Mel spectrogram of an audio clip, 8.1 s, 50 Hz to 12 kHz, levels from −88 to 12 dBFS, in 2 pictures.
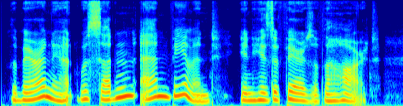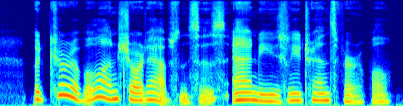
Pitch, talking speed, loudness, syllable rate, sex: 200 Hz, 150 wpm, -17 LUFS, 5.0 syllables/s, female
